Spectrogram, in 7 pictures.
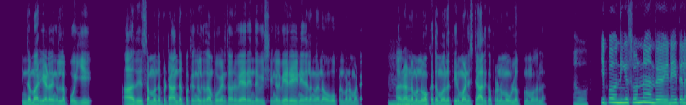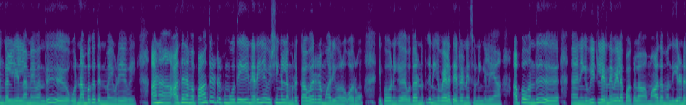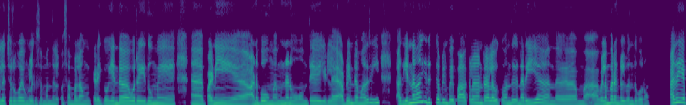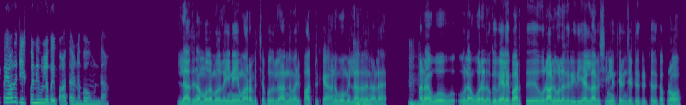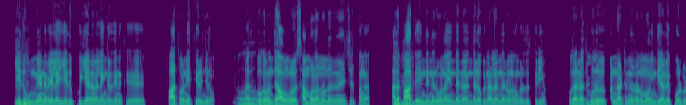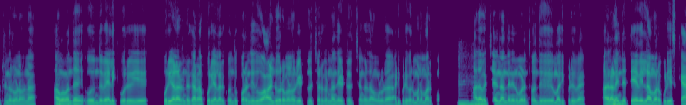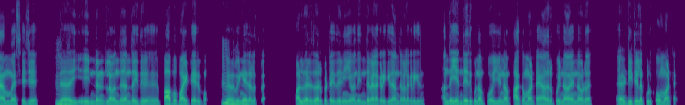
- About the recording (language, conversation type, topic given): Tamil, podcast, வலைவளங்களிலிருந்து நம்பகமான தகவலை நீங்கள் எப்படித் தேர்ந்தெடுக்கிறீர்கள்?
- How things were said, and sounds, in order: tapping; in English: "ஸ்கேம் மெசேஜ்"; in English: "பாப்பப்"; in English: "டீடெயில்"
